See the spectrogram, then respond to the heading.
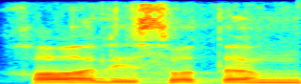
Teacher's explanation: ইনদাল্লাহ খালিসাতান, এখানে তার উপর দুই জবরে তুনবিন, এর উপরে মিম আসছে, এখানে ঈদগাম হয়ে যাবে, ঈদগামের একালে পরিমাণ গুন্না হবে।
